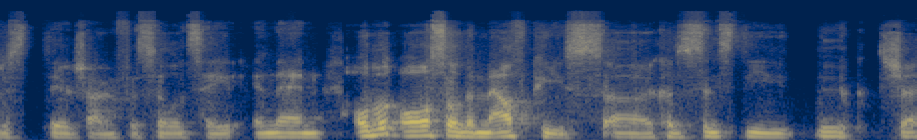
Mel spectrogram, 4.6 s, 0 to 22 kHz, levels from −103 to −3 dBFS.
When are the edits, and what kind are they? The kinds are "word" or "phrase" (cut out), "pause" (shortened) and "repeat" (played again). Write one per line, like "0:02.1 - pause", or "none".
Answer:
0:01.7 - pause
